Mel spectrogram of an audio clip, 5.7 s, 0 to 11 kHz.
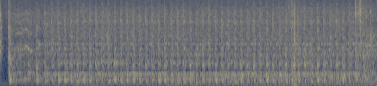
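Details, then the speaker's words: Chevrolet 1500 pickup, about 2004–2006, engine light on with suspected misfire; cranked crank-no-start at wide open throttle to listen for a dead cylinder; steady even starter chugging, about 2.5 beats per second, no hitch; normal-sounding cranking, which can be deceptive. "sounds pretty normal uh but that can be deceptive even to the trained ear not that i've trained my ears but you know what i mean"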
